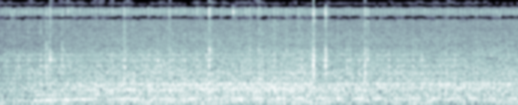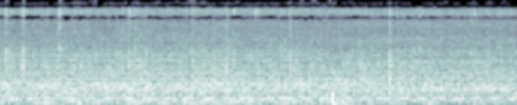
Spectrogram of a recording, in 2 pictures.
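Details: Dodge Avenger engine idles steadily with faint irregular light clicks over the hum; a ticking noise is present, source unclear.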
